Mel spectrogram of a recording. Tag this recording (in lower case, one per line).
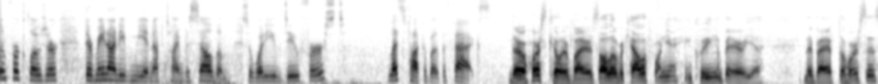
speech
